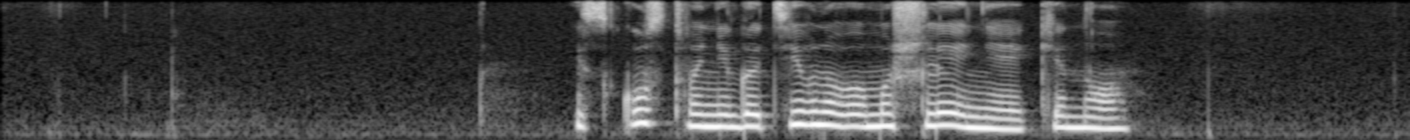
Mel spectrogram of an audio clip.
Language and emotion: Russian, neutral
